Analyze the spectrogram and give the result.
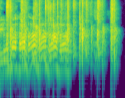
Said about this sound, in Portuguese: uma salva de palmas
